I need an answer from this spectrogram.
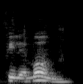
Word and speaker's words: Philemon: I'm going to show it in English because I don't know how his name Philemon.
